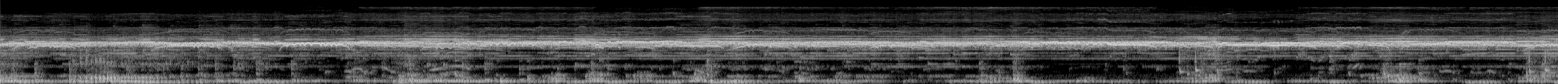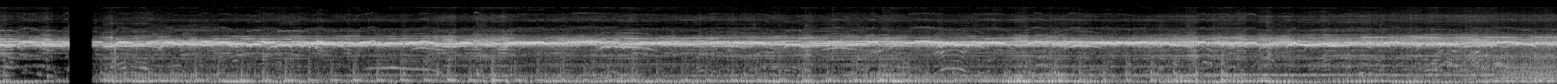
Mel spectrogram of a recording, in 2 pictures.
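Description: A crowd blowing whistles together nonstop: many shrill, wavering whistle tones merge into one continuous chorus over crowd murmur. It cuts out for a split second about halfway through.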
